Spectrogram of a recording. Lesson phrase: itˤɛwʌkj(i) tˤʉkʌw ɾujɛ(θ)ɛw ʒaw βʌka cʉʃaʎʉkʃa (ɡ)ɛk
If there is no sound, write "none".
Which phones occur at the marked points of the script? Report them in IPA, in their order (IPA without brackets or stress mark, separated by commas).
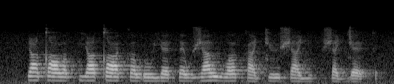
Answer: i, θ, ɟ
